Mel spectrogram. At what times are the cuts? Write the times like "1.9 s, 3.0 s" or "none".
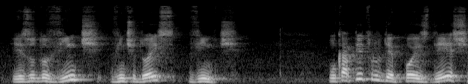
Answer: none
